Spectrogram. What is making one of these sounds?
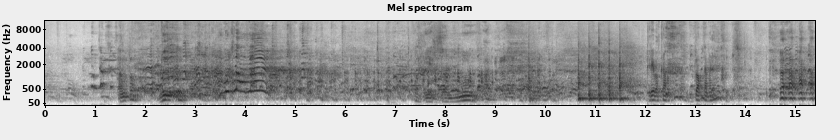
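An elderly man speaks theatrically, his voice rising and falling.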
